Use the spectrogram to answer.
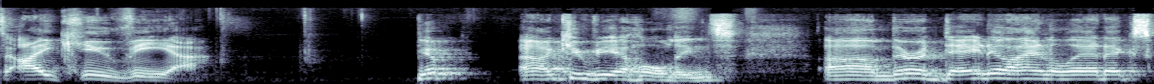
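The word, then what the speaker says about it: IQVIA: BUT IS IQ VIA HEALTH CARE DATA? SO IT'S IQ VIA.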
